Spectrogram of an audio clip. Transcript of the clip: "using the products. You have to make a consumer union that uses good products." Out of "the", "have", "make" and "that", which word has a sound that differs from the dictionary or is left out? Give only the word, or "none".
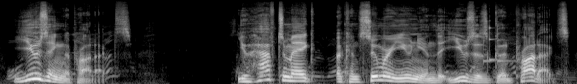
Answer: have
